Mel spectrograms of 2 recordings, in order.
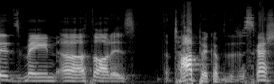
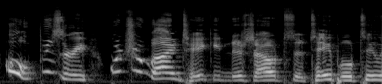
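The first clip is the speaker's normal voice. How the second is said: sweet boss voice; 4 semitones higher, 3 dB quieter than usual. Acted. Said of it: "her boss is like".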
